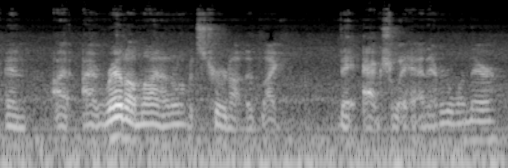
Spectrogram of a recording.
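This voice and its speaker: A man's voice: mid-range voice, fairly even intonation, brisk, slight background noise, rough recording. A man co-hosting a movie review, chatting informally and agreeably as a fan and acting out quoted lines. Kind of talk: casual fan chat about a film.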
